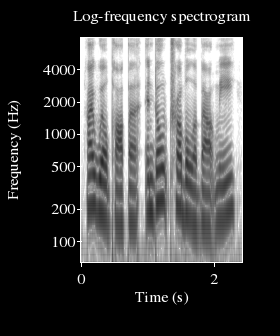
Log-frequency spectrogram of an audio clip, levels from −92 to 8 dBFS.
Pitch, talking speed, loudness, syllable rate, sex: 175 Hz, 200 wpm, -17 LUFS, 5.3 syllables/s, female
